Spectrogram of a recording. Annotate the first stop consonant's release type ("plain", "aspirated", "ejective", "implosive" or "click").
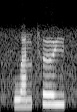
aspirated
